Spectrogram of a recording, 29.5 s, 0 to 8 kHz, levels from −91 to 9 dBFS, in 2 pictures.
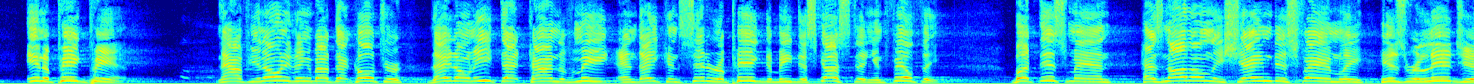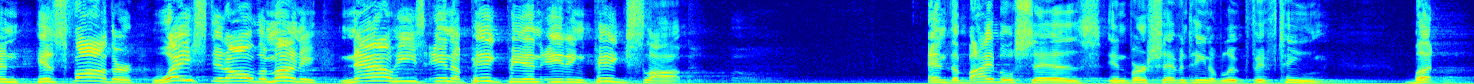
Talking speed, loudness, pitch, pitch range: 135 wpm, -27 LUFS, 270 Hz, 225-310 Hz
